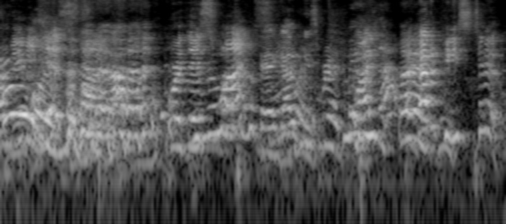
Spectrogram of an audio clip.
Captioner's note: laughter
